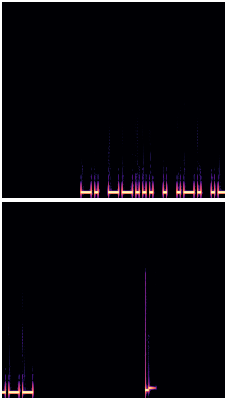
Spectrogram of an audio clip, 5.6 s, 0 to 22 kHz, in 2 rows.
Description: Morse code, heard as a keyed tone, about 28 wpm, 700 Hz. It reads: N7ERJ
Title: USA Call Signs Repeated 2x 28wpm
